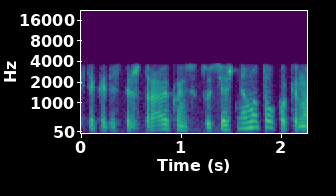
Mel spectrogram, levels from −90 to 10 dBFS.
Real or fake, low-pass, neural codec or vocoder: real; 3.6 kHz; none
